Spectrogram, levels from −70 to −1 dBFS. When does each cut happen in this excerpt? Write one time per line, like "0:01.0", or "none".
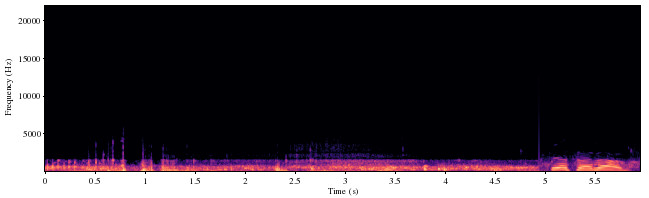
none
